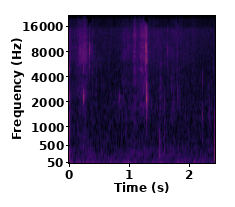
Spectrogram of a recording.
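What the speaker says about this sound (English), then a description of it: "First bite." A close, crunchy bite into a cheeseburger with ketchup, onions and pickles, marked by a few short sharp crunches and soft chewing sounds, with a final cluster of bites near the end.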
